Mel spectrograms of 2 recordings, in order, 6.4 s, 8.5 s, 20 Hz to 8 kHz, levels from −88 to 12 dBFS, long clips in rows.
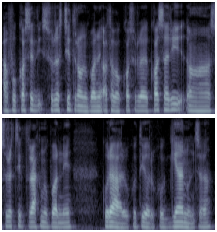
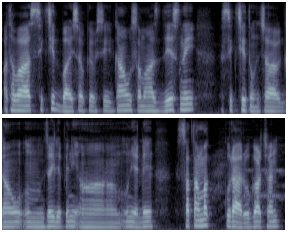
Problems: none marked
